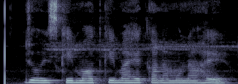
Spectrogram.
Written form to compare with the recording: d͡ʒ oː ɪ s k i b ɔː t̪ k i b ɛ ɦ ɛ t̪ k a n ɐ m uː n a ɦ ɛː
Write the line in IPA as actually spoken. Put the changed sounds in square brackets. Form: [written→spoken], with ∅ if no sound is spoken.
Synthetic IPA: d͡ʒ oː ɪ s k i [b→m] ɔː t̪ k i [b→m] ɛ ɦ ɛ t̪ k a n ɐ m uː n a ɦ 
